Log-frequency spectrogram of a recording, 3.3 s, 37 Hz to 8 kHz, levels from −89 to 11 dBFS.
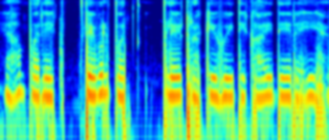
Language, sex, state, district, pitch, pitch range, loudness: Hindi, female, Himachal Pradesh, Shimla, 200 Hz, 195-205 Hz, -20 LUFS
